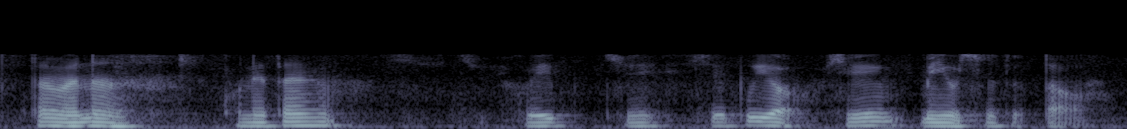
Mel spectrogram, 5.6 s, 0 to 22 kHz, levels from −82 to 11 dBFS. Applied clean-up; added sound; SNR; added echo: none; none; none; none.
